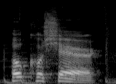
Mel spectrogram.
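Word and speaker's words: porte-cochère: vehicles to pass through typically opening in Courtyard PO kosare is how it's pronounced okay like at an airport the St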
